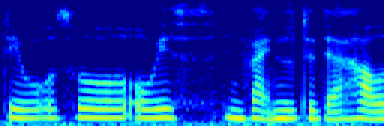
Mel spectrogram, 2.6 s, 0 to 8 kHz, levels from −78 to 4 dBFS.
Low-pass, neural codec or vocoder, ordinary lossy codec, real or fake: 7.2 kHz; autoencoder, 22.05 kHz, a latent of 192 numbers a frame, VITS, trained on many speakers; none; fake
